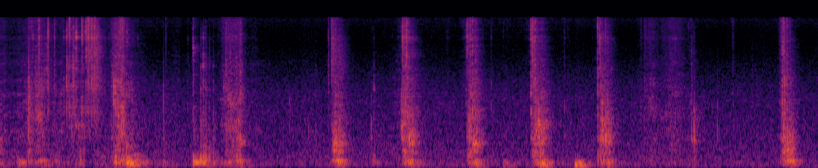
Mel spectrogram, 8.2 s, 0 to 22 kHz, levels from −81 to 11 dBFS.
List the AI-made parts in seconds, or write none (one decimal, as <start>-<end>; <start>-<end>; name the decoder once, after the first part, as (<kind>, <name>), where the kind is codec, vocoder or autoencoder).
0.0-1.8 (vocoder, Vocos); 3.9-5.7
